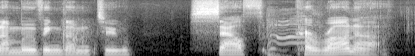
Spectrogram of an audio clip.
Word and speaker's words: Karana: And then Monday, I might come back to play these guys but I'm moving them to South Karana. I said it right this time. I didn't say South Row.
